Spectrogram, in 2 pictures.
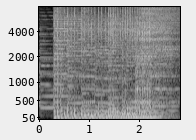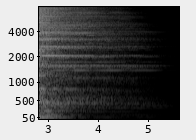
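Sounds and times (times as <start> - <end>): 
instrumental music: 0.3 - 3.5.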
